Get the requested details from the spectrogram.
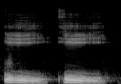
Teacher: The top of the mouth and the bottom of the mouth are very close together when you say E like green beans. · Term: long E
